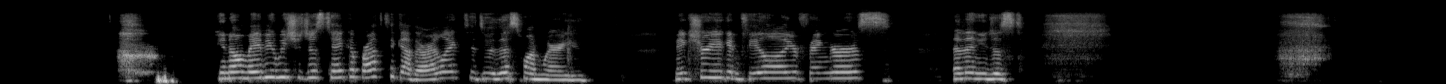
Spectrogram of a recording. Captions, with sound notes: You know, maybe we should just take a breath together. I like to do this one where you make sure you can feel all your fingers, and then you just-- (inhale, exhale)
